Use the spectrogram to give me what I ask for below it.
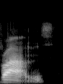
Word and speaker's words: Worms: by the name of Abraham of rams um which is spelled kind of like worms but that's that's not how you're supposed to say it anyway um said grimoire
